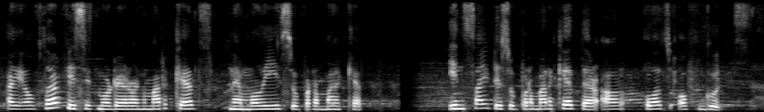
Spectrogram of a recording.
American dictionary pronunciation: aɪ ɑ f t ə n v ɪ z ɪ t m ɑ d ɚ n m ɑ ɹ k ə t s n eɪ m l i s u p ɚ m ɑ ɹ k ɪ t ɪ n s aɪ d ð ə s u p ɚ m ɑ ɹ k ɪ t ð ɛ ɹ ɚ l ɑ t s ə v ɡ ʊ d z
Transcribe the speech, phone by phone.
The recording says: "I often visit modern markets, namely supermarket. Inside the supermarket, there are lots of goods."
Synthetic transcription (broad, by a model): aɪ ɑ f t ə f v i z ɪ t m ɑ d ɚ n m ɑ ɹ k ə t s n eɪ m l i s u p ɚ m ɑ ɹ k ɪ t ɪ n s aɪ d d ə s u p ɚ m ɑ ɹ k ɪ t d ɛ ɹ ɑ l ɑ t s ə f ɡ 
